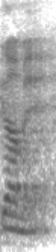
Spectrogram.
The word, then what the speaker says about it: Gumin: I don't know if it's gumming, but you know when it's Italian, gumine or whatever. Well, she said gumming.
